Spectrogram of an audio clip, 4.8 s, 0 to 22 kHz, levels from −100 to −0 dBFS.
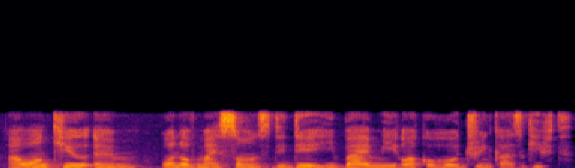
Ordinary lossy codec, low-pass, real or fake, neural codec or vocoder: none; 7.2 kHz; real; none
